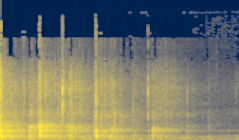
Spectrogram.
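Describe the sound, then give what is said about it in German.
A handful of sharp hand claps in a loose, uneven rhythm, fairly quiet, each crack trailing off, with the claps thinning out and fading toward the end. No talking. “Ja, gern, klatsch doch einfach mal.”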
